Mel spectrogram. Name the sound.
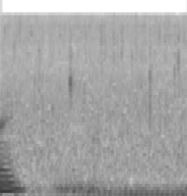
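rain with thunder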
